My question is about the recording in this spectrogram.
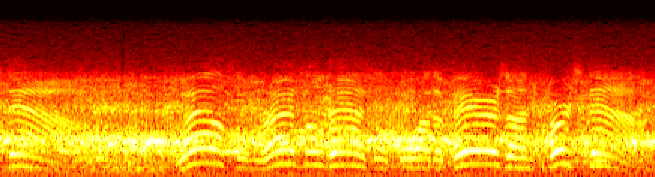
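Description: Male television commentators talking over steady crowd noise in a football broadcast.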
